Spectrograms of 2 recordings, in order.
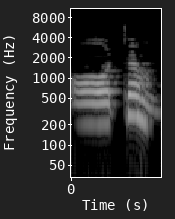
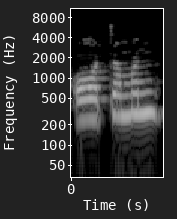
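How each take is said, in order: First: The word ends on the m sound. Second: An n sound is heard at the end. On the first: The speaker calls it right. "हम इसे pronounce करते हैं ऑटम" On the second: The speaker calls it wrong. "हम इसे ऑटमन pronounce नहीं करते"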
